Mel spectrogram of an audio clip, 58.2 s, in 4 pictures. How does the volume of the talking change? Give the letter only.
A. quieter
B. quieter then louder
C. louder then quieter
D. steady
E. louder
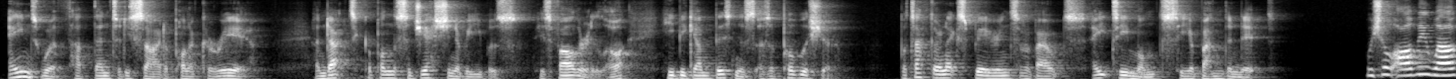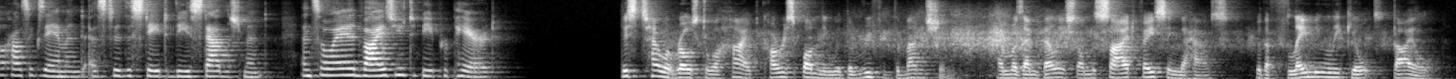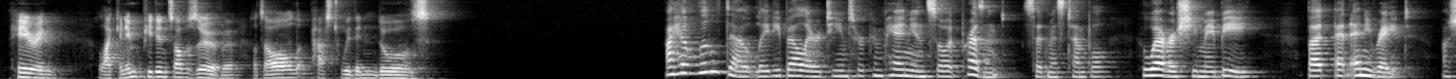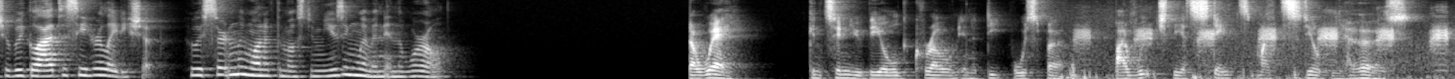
D.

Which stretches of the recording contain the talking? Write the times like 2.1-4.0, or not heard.
0.1-12.8, 13.7-19.6, 20.8-33.4, 35.8-48.1, 50.5-58.0.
